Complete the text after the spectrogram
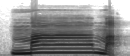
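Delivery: mama high and long, then short and light; "mama" with a sustained high start and light ending; first then neutral tone. Shown as a demonstration. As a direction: hold the first "ma" high, tap the second. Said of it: "neutral tone usually follows another character".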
